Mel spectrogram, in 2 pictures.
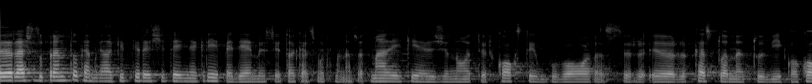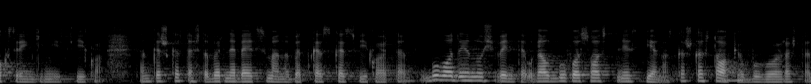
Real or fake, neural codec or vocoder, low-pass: real; none; 7.2 kHz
